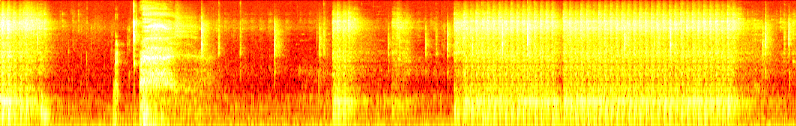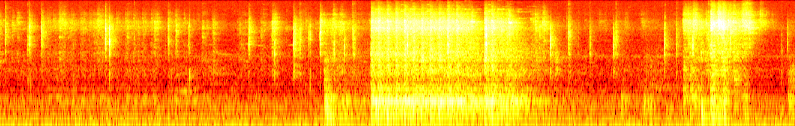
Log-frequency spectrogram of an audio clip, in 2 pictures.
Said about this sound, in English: And then shit picked up in Call of Duty. Fucking asshole. It's just people camping with machine guns.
